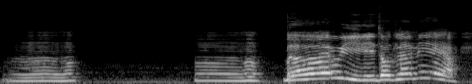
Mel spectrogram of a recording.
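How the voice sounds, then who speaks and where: A man's voice: high-pitched, expressive, extremely slow, highs cut off, loud music behind the voice. Guy hosting a blind test, chatty and enthusiastic, goes off on little stories. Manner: chatty, enthusiastic, personal asides. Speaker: quiz host.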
